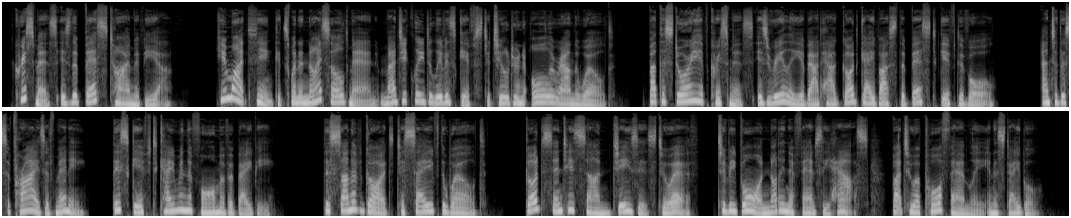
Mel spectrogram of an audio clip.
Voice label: English Australian animation

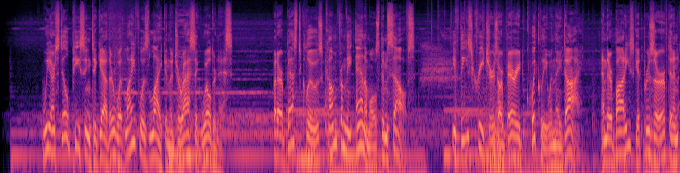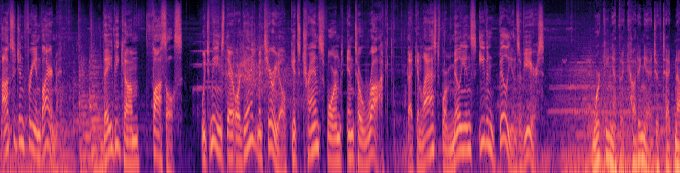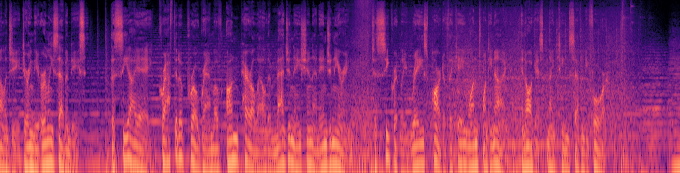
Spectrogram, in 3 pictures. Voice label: english american narration

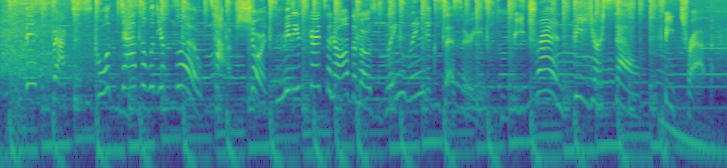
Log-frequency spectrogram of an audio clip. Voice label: english american promos

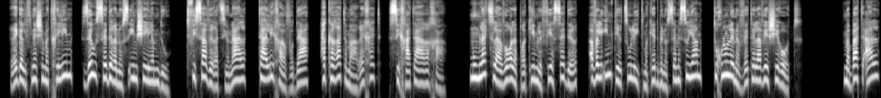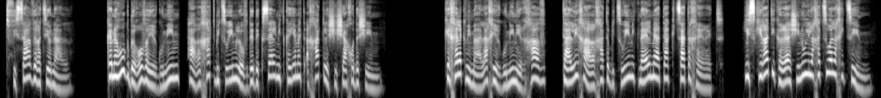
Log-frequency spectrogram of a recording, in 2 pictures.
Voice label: Hebrew e-learning

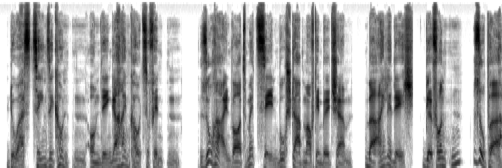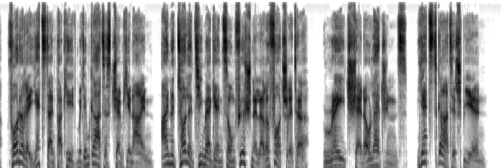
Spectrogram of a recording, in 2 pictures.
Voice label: german movie trailers

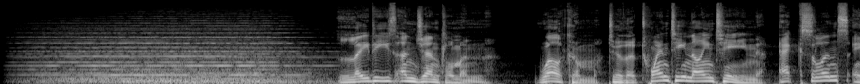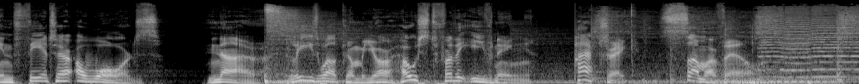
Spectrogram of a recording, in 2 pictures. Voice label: english scottish others; Royaume-Uni

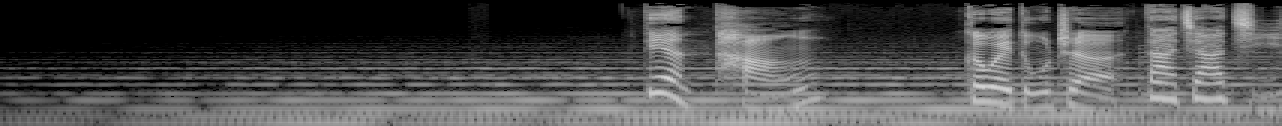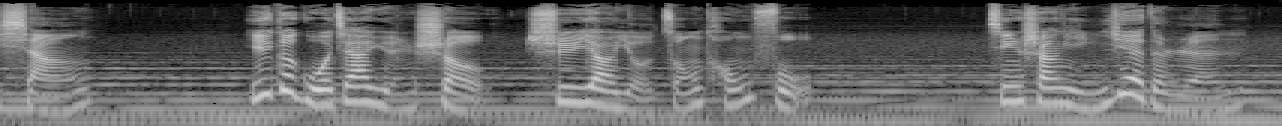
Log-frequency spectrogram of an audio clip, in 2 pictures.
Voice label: taiwanese audiobooks; Taiwanese Mandarin speaker

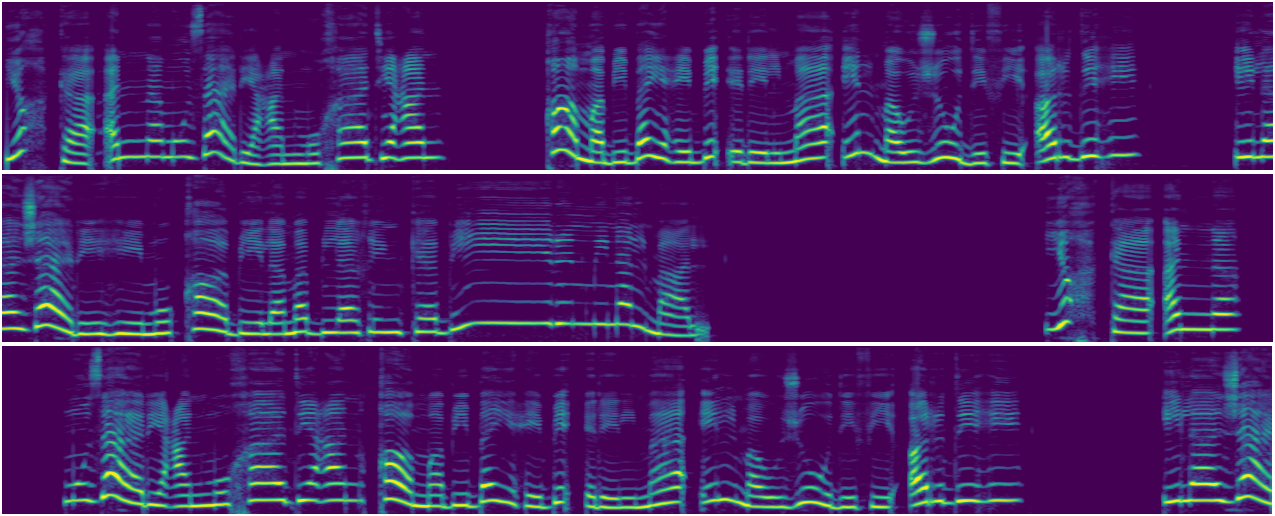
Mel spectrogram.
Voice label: Arabic animation

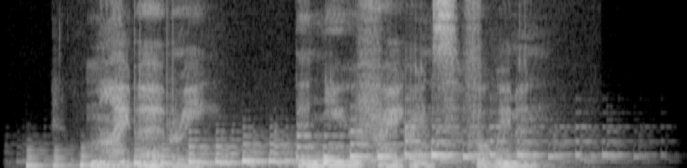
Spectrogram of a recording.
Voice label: English Australian promos

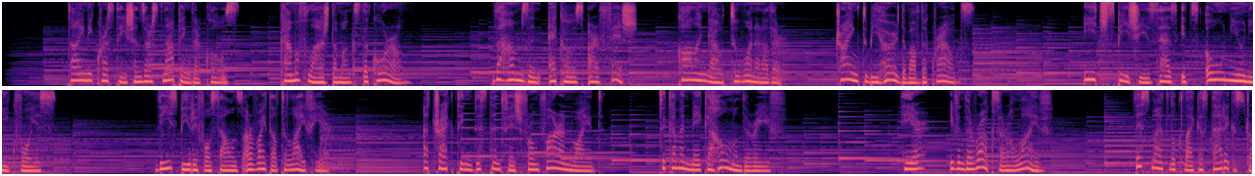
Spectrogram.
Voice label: english narration

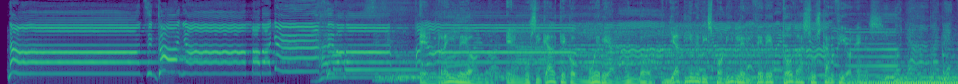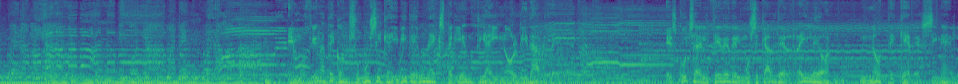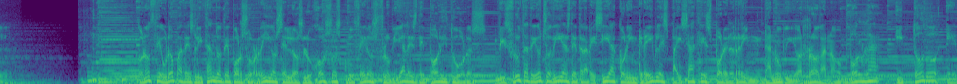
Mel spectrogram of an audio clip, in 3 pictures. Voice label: spanish promos

